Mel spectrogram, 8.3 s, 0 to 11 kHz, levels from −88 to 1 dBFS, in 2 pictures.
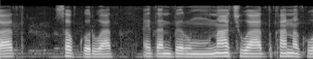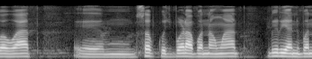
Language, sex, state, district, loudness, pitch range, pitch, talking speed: Halbi, female, Chhattisgarh, Bastar, -17 LUFS, 155-170 Hz, 160 Hz, 145 wpm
